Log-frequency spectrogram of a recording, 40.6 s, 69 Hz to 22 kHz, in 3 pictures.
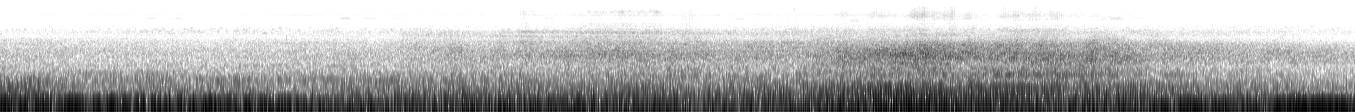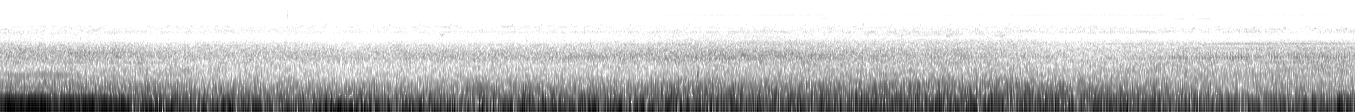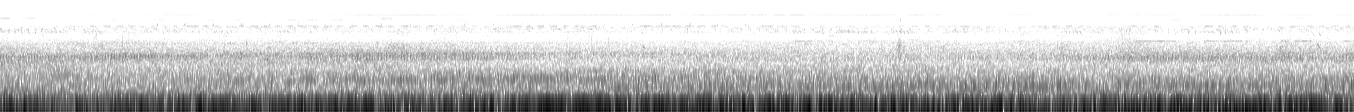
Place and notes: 五結鄉鎮安村, Yilan County - Standing on the shore mention
Traffic Sound, Standing on the shore mention
Sony PCM D50+ Soundman OKM II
